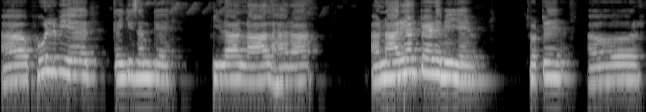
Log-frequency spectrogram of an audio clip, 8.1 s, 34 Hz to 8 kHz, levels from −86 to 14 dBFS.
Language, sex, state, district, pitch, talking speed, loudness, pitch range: Chhattisgarhi, male, Chhattisgarh, Rajnandgaon, 170 Hz, 125 wpm, -17 LUFS, 165-190 Hz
